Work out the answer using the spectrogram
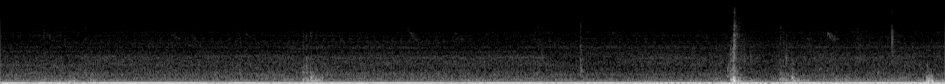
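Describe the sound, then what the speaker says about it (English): A car idling and creeping forward onto a tow dolly, a steady close low engine rumble with a couple of brief knocks and bumps as it rolls up, no talk. "I'm just going to drive right up on the dolly and hopefully not go over"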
